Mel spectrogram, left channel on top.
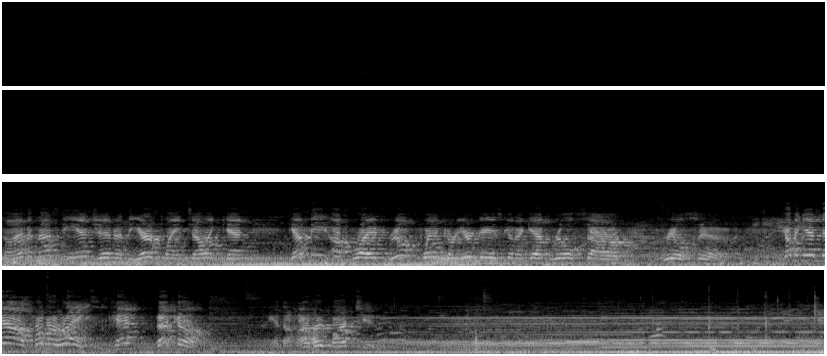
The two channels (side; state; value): left; silent; 57 dB below the other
